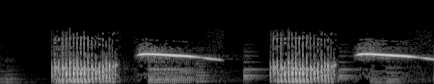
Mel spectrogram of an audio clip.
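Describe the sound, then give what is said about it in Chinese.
A voice imitates snoring twice: each cycle is a rough, rattling inhale followed by a loud, whistling exhale that slides downward in pitch, repeated in a steady rhythm. “除了打嗝这种声音呢，其实我们还会发出很多声音，比如说睡觉的时候打呼噜的声音。”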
